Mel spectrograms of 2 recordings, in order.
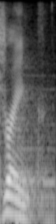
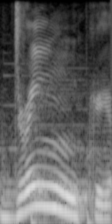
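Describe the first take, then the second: First: The vowel is short and clipped. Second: The vowel is long and drawn out. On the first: The speaker calls it right. "o I curtinho para drink vai ser drink" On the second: The speaker calls it wrong. "Não vai dizer drink"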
